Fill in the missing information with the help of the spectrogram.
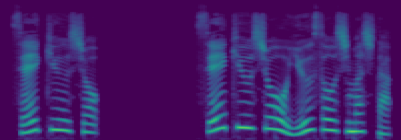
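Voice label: Japanese word, essential Japanese phrases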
